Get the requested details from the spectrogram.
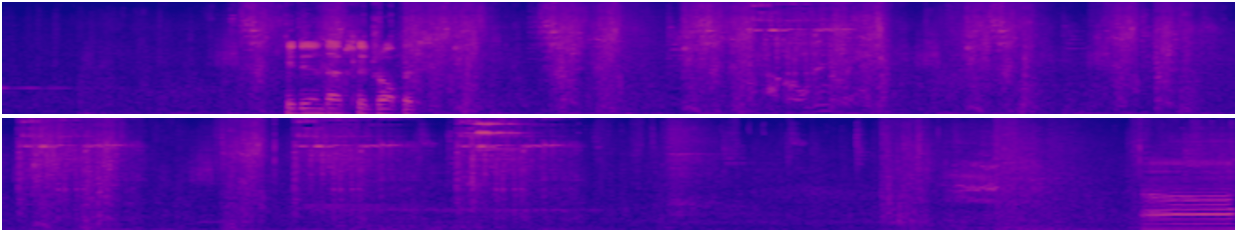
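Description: Game sound effects clash and crackle during a fight.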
